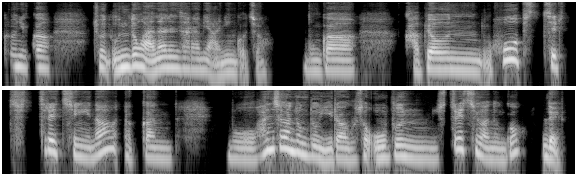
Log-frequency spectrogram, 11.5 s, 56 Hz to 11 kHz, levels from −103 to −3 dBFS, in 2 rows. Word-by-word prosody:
그러니까 180 Hz, -3 st, -3 dB, 0.4 s
전 180 Hz, -, -2 dB
운동 190 Hz, +6 st, +4 dB
안 135 Hz, -4 st, +5 dB
하는 175 Hz, +1 st, +2 dB
사람이 155 Hz, -3 st, -4 dB
아닌 125 Hz, +3 st, -3 dB
거죠. 125 Hz, 0 st, -4 dB, 0.3 s
뭔가 145 Hz, -2 st, -1 dB, 0.5 s
가벼운 150 Hz, -1 st, +1 dB
호흡 285 Hz, 0 st, +4 dB
스트레츠 -, -, -1 dB, 0.2 s
스트레칭이나 220 Hz, -, 0 dB
약간 150 Hz, -1 st, -4 dB, 0.5 s
뭐 140 Hz, -4 st, -5 dB
1 225 Hz, -, +3 dB
시간 270 Hz, -2 st, +6 dB
정도 180 Hz, -8 st, +1 dB
일하고서 140 Hz, +1 st, 0 dB
5 150 Hz, +2 st, +1 dB
분 150 Hz, -4 st, -1 dB
스트레칭 260 Hz, -, +1 dB
하는 140 Hz, -2 st, -2 dB
거? 210 Hz, -, -3 dB, 0.2 s
네. -, -, +2 dB
155 Hz, 280 characters per minute, -24 LUFS, 145-190 Hz, 0.5 s, 시간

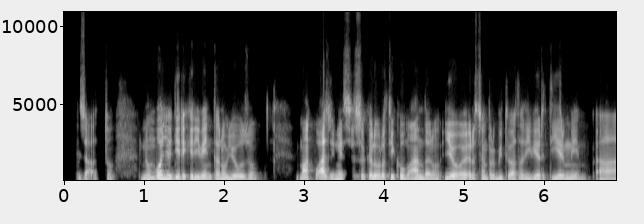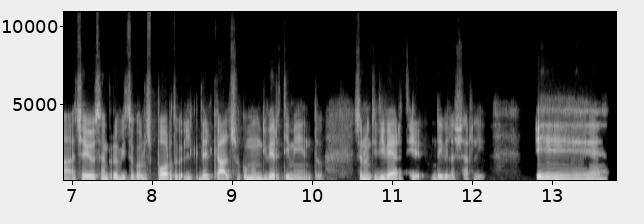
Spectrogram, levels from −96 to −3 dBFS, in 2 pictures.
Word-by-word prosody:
Esatto. -, -, -8 dB, 0.3 s
Non 140 Hz, +2 st, 0 dB
voglio 220 Hz, +5 st, +7 dB
dire 165 Hz, -7 st, +4 dB
che 130 Hz, -, +2 dB
diventa 125 Hz, -1 st, +2 dB
noioso, 105 Hz, -4 st, 0 dB, 0.4 s
ma 130 Hz, -1 st, +1 dB
quasi 130 Hz, -6 st, +4 dB
nel 110 Hz, 0 st, +1 dB
senso 130 Hz, +4 st, -3 dB
che 140 Hz, +1 st, +1 dB
loro 125 Hz, +2 st, +4 dB
ti 195 Hz, -, 0 dB
comandano. 105 Hz, -, +1 dB
Io 135 Hz, -6 st, +5 dB
ero 110 Hz, -, +3 dB
sempre 110 Hz, 0 st, -2 dB
abituato 110 Hz, 0 st, -1 dB
a -, -, 0 dB
divertirmi, 110 Hz, +3 st, -1 dB
a 100 Hz, -1 st, -2 dB
cioè 115 Hz, -, 0 dB
io 105 Hz, -, +4 dB
ho 110 Hz, -, +2 dB
sempre 115 Hz, +3 st, -1 dB
visto 120 Hz, +1 st, -4 dB
quello 110 Hz, -, -4 dB
sport 105 Hz, -1 st, 0 dB
l 105 Hz, -, -4 dB
del 110 Hz, -2 st, -2 dB
calcio -, -, -1 dB
come 115 Hz, -2 st, -1 dB
un 110 Hz, -, -1 dB
divertimento. 110 Hz, -4 st, -3 dB, 0.4 s
Se -, -, -4 dB
non 110 Hz, -2 st, 0 dB
ti 105 Hz, -, -8 dB
diverti 105 Hz, -3 st, 0 dB
devi -, -, -4 dB
lasciar -, -, -6 dB
lì. -, -, -13 dB, 0.6 s
Ehm 110 Hz, -3 st, 0 dB
110 Hz, 185 wpm, -24 LUFS, 105-125 Hz, 0.6 s, voglio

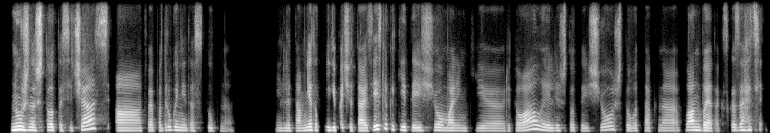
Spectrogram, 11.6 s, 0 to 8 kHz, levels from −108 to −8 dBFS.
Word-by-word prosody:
нужно 190 Hz, -2 st, +9 dB
что-то 180 Hz, 0 st, +3 dB
сейчас, 215 Hz, -, +1 dB
а 160 Hz, -1 st, 0 dB
твоя 165 Hz, +1 st, -6 dB
подруга 185 Hz, +3 st, -3 dB
недоступна? 160 Hz, -2 st, -8 dB, 0.6 s
Или 155 Hz, -1 st, -6 dB
там 150 Hz, 0 st, -6 dB
нету 185 Hz, 0 st, +3 dB
книги 180 Hz, 0 st, +1 dB
почитать. 165 Hz, -3 st, -1 dB
Есть 230 Hz, +3 st, +6 dB
ли 275 Hz, -, +1 dB
какие-то 195 Hz, -6 st, -2 dB
ещё 170 Hz, +1 st, -1 dB
маленькие, 155 Hz, -2 st, -7 dB
э, -, -, -13 dB
ритуалы 170 Hz, +7 st, 0 dB
или 160 Hz, 0 st, -5 dB
что-то 160 Hz, 0 st, -12 dB
ещё, 180 Hz, +8 st, -6 dB
что 175 Hz, -6 st, -9 dB
вот 155 Hz, +1 st, -9 dB
так 160 Hz, -1 st, -10 dB
на 155 Hz, -1 st, -10 dB
план 185 Hz, 0 st, +4 dB
Б, 165 Hz, -3 st, +4 dB
так -, -, -20 dB
сказать? 190 Hz, +2 st, -2 dB
165 Hz, 155 wpm, -19 LUFS, 155-185 Hz, 0.6 s, нужно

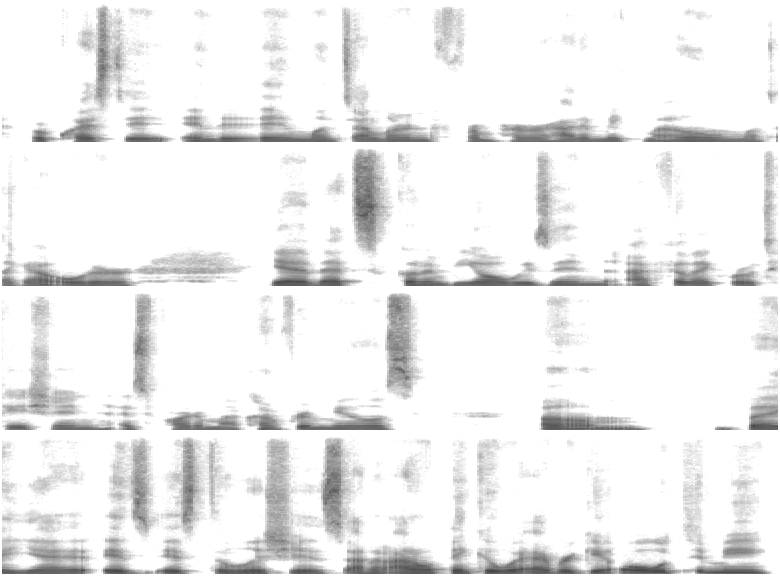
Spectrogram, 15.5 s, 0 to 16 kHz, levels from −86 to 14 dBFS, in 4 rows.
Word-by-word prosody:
requested, 135 Hz, 0 st, -1 dB
and 130 Hz, -, -2 dB, 0.2 s
then 130 Hz, 0 st, -1 dB
once 135 Hz, 0 st, -5 dB
I -, -, 0 dB
learned 130 Hz, 0 st, -4 dB
from 130 Hz, -1 st, -6 dB
her 135 Hz, 0 st, -5 dB
how 130 Hz, 0 st, -4 dB
to 130 Hz, -, -4 dB
make 135 Hz, 0 st, -6 dB
my -, -, -6 dB
own 140 Hz, -2 st, -2 dB
once 135 Hz, -1 st, -10 dB
I -, -, -5 dB
got 130 Hz, -, -2 dB
older, 135 Hz, -1 st, -1 dB, 0.7 s
yeah, 145 Hz, -2 st, +6 dB
that's 145 Hz, +1 st, +5 dB
gonna 135 Hz, -1 st, +1 dB
be 130 Hz, +1 st, -3 dB
always 130 Hz, 0 st, 0 dB
in, 130 Hz, 0 st, -3 dB
I -, -, -4 dB
feel, 135 Hz, -, +1 dB
like, 130 Hz, -1 st, -3 dB
rotation 130 Hz, -, -5 dB
as -, -, -3 dB
part 130 Hz, 0 st, -3 dB
of 130 Hz, -, -6 dB
my 130 Hz, 0 st, -7 dB
comfort 130 Hz, 0 st, -2 dB
meals, 130 Hz, 0 st, -1 dB, 0.6 s
um, -, -, 0 dB, 0.5 s
but 130 Hz, -1 st, +3 dB
yeah, 135 Hz, +1 st, +1 dB
it's 145 Hz, 0 st, +3 dB
it's 130 Hz, 0 st, +2 dB
delicious, 70 Hz, -1 st, +2 dB
I -, -, +3 dB
don't 135 Hz, -, 0 dB
I -, -, +3 dB
don't 140 Hz, -1 st, +5 dB
think 140 Hz, -2 st, +3 dB
it -, -, +9 dB
will 130 Hz, 0 st, +6 dB
ever 125 Hz, +1 st, +4 dB
get 125 Hz, 0 st, +1 dB
old 125 Hz, +1 st, +6 dB
to 125 Hz, -, -2 dB
me. 125 Hz, 0 st, +2 dB
130 Hz, 195 wpm, -25 LUFS, 130-135 Hz, 0.7 s, it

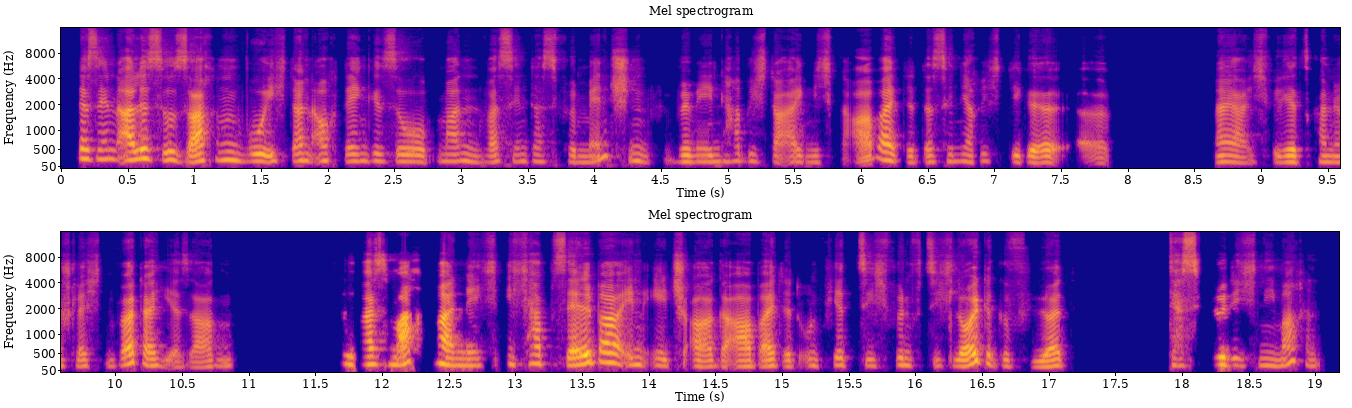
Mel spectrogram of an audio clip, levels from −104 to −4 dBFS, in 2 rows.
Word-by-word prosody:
Das 245 Hz, -1 st, +2 dB
sind 240 Hz, 0 st, -5 dB
alles 240 Hz, +3 st, +6 dB
so 215 Hz, +2 st, +1 dB
Sachen, 210 Hz, -1 st, +2 dB
wo 185 Hz, 0 st, +1 dB
ich 175 Hz, +2 st, -3 dB
dann 200 Hz, +1 st, -3 dB
auch 190 Hz, +1 st, -6 dB
denke, 185 Hz, +1 st, -7 dB
so: 175 Hz, -2 st, -5 dB
„Mann, 180 Hz, -2 st, -8 dB
was 160 Hz, +3 st, -7 dB
sind 180 Hz, +1 st, -14 dB
das 170 Hz, -1 st, -11 dB
für 160 Hz, -, -12 dB
Menschen, 185 Hz, -, -7 dB, 0.2 s
für 170 Hz, -1 st, -2 dB
wen 170 Hz, 0 st, -8 dB
habe 190 Hz, 0 st, -14 dB
ich 180 Hz, -, -14 dB
da -, -, -5 dB
eigentlich 160 Hz, 0 st, -9 dB
gearbeitet? 175 Hz, -, -1 dB
Das 165 Hz, 0 st, -8 dB
sind 180 Hz, 0 st, -12 dB
ja 165 Hz, -, -7 dB
richtige“ 165 Hz, -3 st, -4 dB
äh, 325 Hz, -1 st, -13 dB, 0.8 s
na 170 Hz, +1 st, -2 dB
ja, 160 Hz, -3 st, -4 dB
ich 170 Hz, +3 st, -17 dB
will -, -, -11 dB
jetzt 165 Hz, 0 st, 0 dB
keine 165 Hz, -2 st, -7 dB
schlechten 160 Hz, -1 st, -11 dB
Wörter -, -, +5 dB
hier 170 Hz, -1 st, -4 dB
sagen. -, -, -8 dB, 0.8 s
Sowas 205 Hz, -1 st, +2 dB
macht 200 Hz, -, +7 dB
man 200 Hz, -6 st, +8 dB
nicht. 175 Hz, 0 st, -6 dB
Ich 205 Hz, +2 st, -9 dB
habe 225 Hz, 0 st, -1 dB
selber 230 Hz, +5 st, +8 dB
in 200 Hz, 0 st, -4 dB
HR 165 Hz, -2 st, -3 dB
gearbeitet 155 Hz, 0 st, -1 dB
und 170 Hz, -2 st, -14 dB
40, 170 Hz, -3 st, -9 dB
50 170 Hz, -3 st, -9 dB
Leute 160 Hz, 0 st, +6 dB
geführt. 155 Hz, 0 st, -2 dB, 0.8 s
Das -, -, -1 dB
würde 195 Hz, -2 st, +3 dB
ich 175 Hz, 0 st, -12 dB
nie 180 Hz, -2 st, -8 dB
machen. 165 Hz, 0 st, -5 dB
175 Hz, 185 wpm, -25 LUFS, 165-195 Hz, 0.8 s, man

